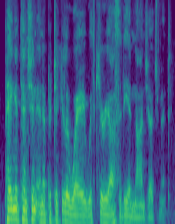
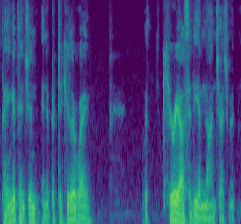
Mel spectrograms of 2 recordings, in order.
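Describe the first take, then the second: First: The phrase is spoken at a quicker pace. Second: The phrase is spoken at a slower pace.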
